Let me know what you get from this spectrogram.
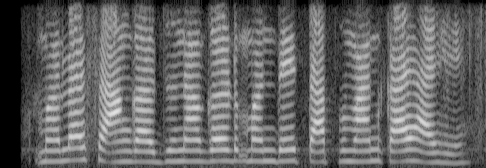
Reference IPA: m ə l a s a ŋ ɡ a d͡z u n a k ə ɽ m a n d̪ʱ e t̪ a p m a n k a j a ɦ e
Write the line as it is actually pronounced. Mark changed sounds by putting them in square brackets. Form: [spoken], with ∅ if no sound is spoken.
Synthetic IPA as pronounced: m ə l a s a ŋ ɡ a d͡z u n a [ɡ] ə ɽ m [ə] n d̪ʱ e t̪ a p m a n k a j a ɦ e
